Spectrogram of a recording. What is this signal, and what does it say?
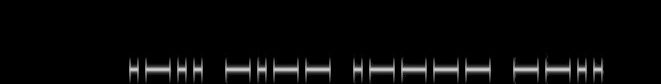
Morse code, heard as a keyed tone, about 15 wpm, 700 Hz. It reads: LY1Z
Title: DXCC-100 Call Signs - 4 Characters - Repeated 3x - 15wpm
